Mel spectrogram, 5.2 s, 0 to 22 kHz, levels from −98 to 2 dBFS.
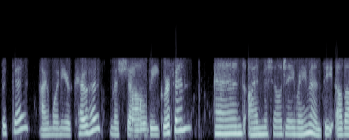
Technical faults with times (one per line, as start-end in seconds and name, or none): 0.00-5.24 overdone noise removal
0.00-5.24 Speex codec
1.95-2.24 VoIP packet loss concealed by the speech codec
